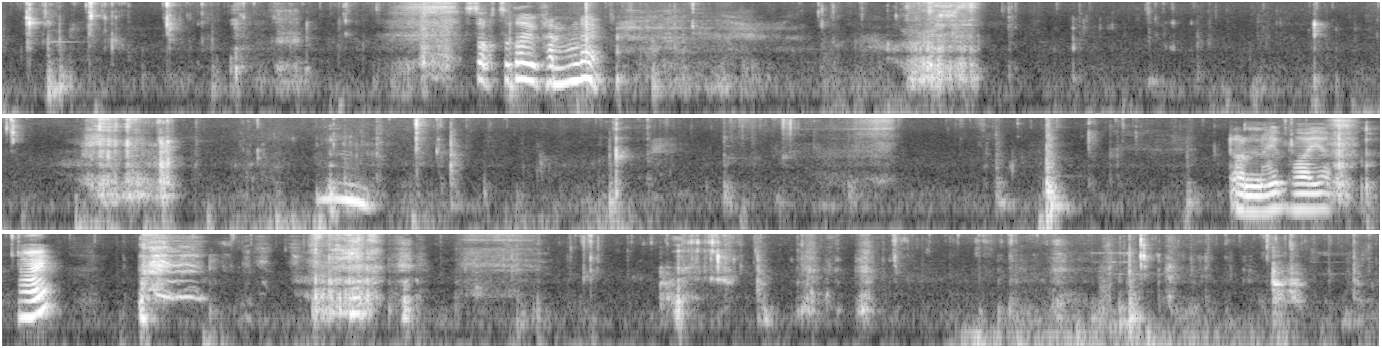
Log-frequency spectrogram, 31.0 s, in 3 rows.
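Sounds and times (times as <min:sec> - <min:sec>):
chewing and lip smacking: 0:00.1 - 0:02.8, 0:24.9 - 0:31.0.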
